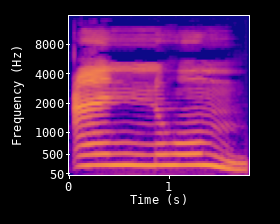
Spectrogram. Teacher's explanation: Berhenti dengan mim, matikan mim, tutup mulut.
